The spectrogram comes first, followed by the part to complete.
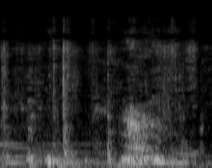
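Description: Tiger cubs growling and snarling as they play-fight, with a louder growl a little past a second in.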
